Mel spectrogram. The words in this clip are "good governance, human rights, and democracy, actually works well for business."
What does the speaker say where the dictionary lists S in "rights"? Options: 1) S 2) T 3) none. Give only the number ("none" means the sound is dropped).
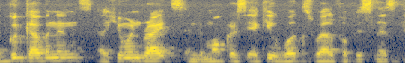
1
